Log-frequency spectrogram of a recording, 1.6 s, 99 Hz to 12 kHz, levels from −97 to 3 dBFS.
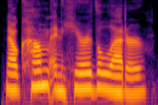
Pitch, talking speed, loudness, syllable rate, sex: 200 Hz, 225 wpm, -16 LUFS, 5.0 syllables/s, female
